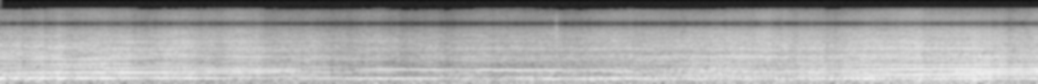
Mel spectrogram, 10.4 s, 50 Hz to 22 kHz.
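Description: Ferrari 250 GTO's three-litre V12 running at high, fairly steady revs at racing speed, heard from inside the car over a rush of wind and road noise.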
